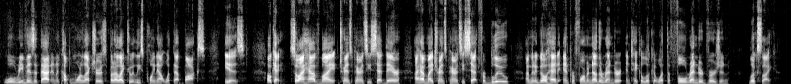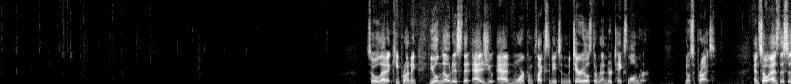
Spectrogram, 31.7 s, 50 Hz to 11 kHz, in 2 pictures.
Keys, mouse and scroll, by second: 12.6 click.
